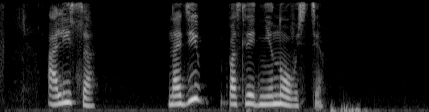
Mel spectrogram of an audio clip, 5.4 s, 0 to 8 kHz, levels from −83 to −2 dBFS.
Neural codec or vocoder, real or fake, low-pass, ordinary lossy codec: none; real; 7.2 kHz; Opus, 64 kbps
